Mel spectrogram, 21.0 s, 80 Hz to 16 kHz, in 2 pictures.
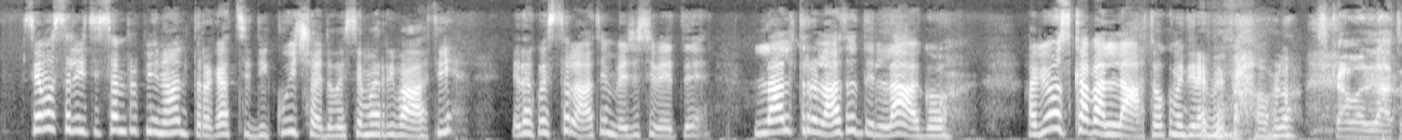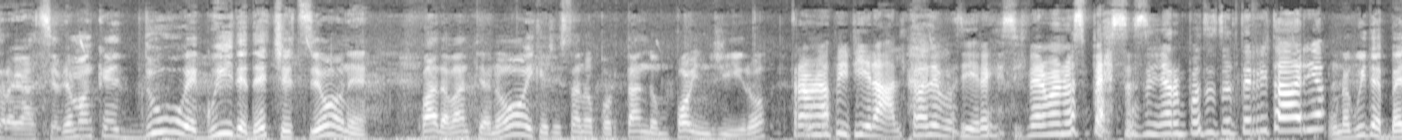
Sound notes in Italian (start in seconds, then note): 8.9 risate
